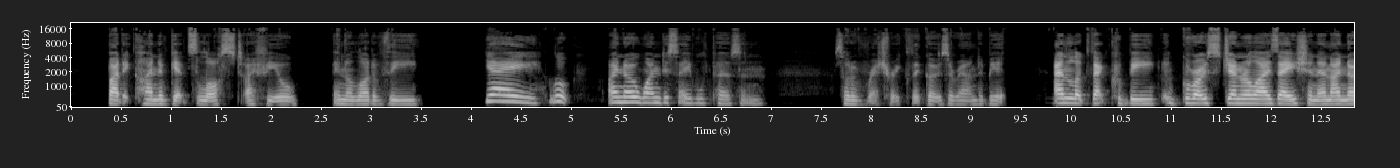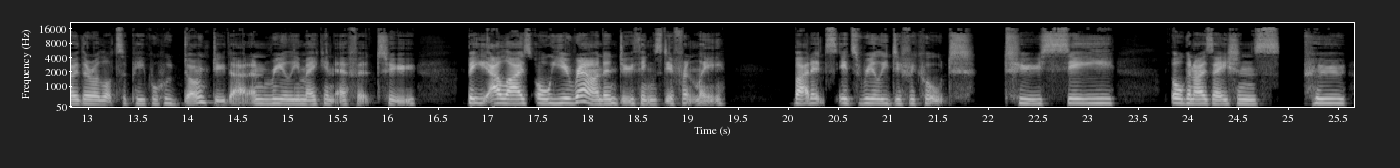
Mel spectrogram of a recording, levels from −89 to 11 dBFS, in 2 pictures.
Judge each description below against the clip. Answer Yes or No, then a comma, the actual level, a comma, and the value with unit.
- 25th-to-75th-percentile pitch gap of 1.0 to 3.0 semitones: Yes, narrow, 2.4 semitones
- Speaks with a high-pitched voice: Yes, high, 195 Hz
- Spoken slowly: No, average, 170 wpm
